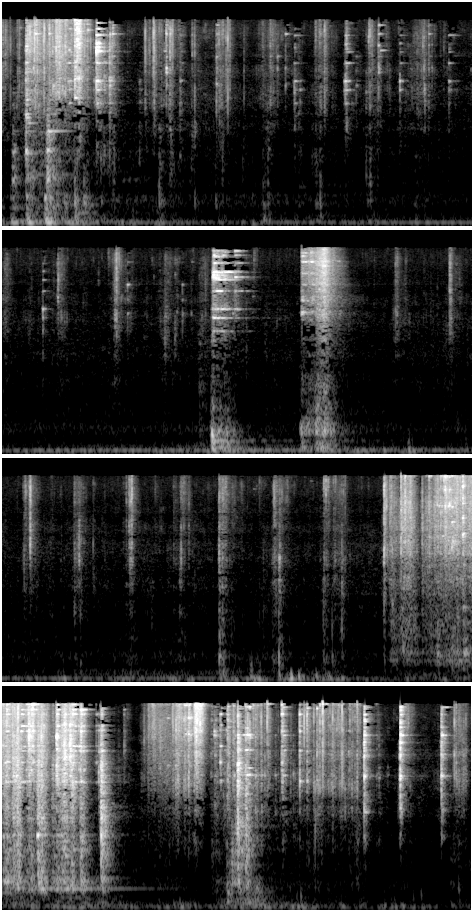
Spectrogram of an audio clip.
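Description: Metal chains clank and rattle.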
